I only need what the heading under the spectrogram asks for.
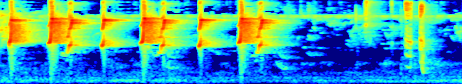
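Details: Quail calling: loud, high, harsh notes, each a sharp onset with a falling buzzy tail, given in quick pairs about every half second, then a pause with a few faint chirps.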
